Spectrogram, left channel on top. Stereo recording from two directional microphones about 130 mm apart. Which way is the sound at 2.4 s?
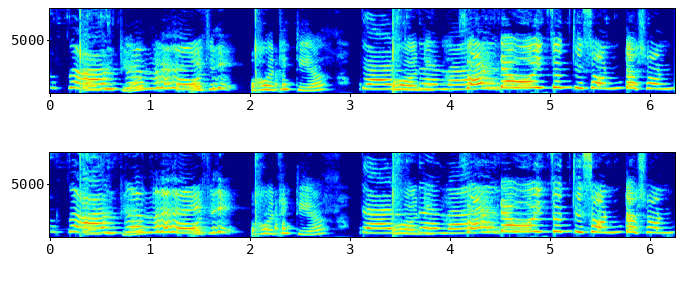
30° left (ahead or behind).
